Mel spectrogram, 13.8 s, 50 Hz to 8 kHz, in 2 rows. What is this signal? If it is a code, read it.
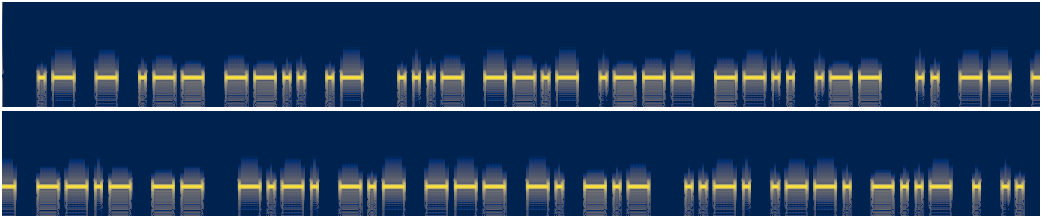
Morse code, heard as a keyed tone, about 25 wpm, 800 Hz. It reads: ATWZA VQJZW IMTQM CKONK FPXEI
